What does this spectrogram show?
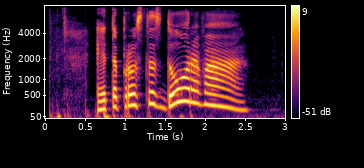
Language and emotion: Russian, positive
